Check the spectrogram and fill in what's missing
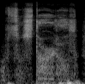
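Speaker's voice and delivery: mock-scared whisper; hushed, hammed-up horror confession; startled parody. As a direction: whisper to the camera in fake fright. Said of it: "He's just like".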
